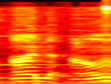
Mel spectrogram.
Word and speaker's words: Unown: Hey Alex, I just looked up unknown in the Pokedex 3D Pro app, and did you know that the correct pronunciation is actually unowned?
